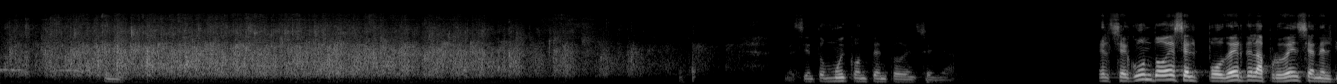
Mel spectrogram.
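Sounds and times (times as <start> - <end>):
audience applause: 0.0 - 7.3
speech: 1.0 - 1.5, 8.0 - 9.7, 11.0 - 13.3.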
